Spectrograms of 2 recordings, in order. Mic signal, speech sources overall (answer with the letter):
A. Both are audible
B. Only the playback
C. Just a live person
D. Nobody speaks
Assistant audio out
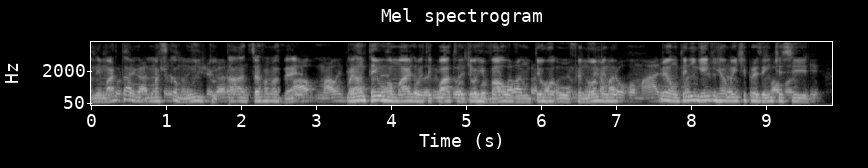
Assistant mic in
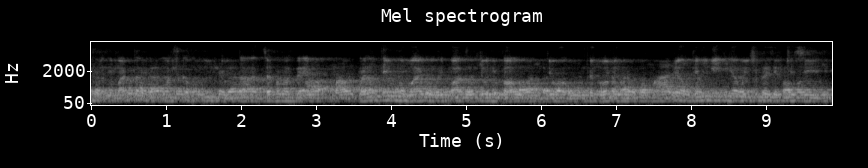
B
